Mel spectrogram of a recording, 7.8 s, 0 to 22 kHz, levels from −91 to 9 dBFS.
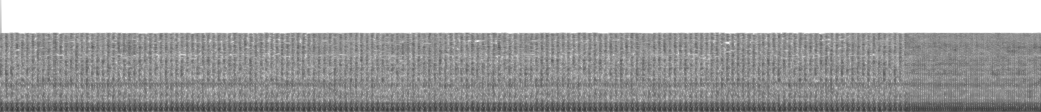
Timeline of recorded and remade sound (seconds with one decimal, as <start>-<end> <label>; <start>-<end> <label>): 0.0-6.8 recorded; 6.8-7.8 remade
